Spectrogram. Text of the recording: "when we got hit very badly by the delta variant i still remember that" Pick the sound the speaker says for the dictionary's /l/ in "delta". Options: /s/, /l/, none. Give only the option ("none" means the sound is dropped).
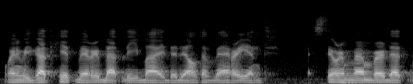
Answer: /l/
